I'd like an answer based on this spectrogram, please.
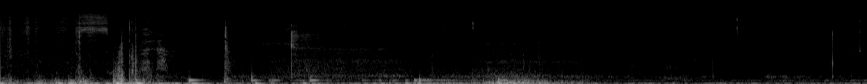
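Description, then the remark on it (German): Book pages being leafed through: soft papery rustles and scattered light clicks and flicks come in uneven bursts, louder early on and quieter toward the end. “Ich muss mal blättern, Sekunde.”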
